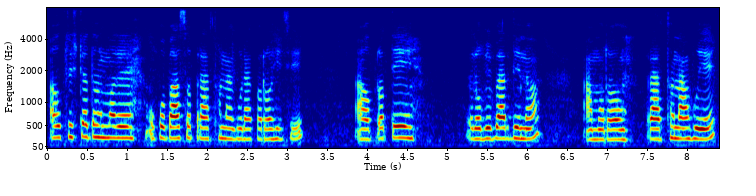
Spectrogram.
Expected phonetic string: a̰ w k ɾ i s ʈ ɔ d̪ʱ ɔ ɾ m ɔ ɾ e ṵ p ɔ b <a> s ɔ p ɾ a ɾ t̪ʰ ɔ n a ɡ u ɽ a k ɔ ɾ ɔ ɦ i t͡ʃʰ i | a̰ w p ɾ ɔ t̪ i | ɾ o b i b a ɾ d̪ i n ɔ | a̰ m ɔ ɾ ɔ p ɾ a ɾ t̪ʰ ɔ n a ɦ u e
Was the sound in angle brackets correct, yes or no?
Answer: yes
